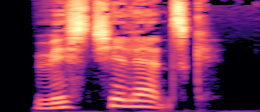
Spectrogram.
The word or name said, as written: vestsjællandsk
